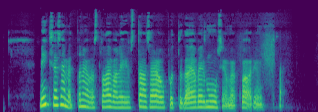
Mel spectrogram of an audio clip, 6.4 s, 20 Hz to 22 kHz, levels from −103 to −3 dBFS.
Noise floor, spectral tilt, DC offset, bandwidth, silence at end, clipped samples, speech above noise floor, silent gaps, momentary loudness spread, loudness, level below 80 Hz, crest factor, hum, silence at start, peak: -85 dBFS; -5.5 dB/octave; under 0.1%; 15.5 kHz; 0.75 s; under 0.1%; 64 dB; none; 12 LU; -22 LUFS; -70 dBFS; 18 dB; none; 0.8 s; -6 dBFS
